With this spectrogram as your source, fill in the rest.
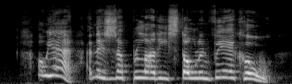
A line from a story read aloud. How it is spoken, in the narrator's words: Chip yelled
